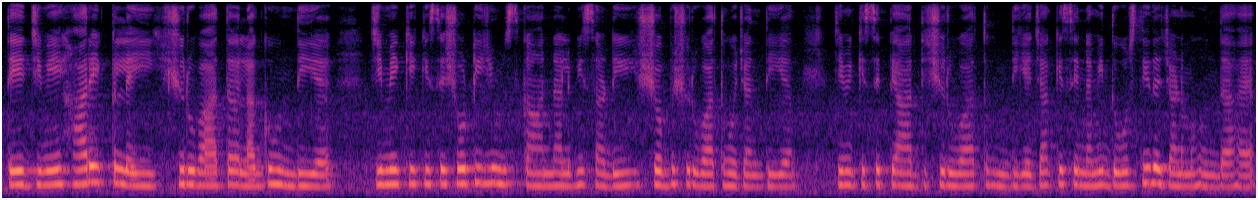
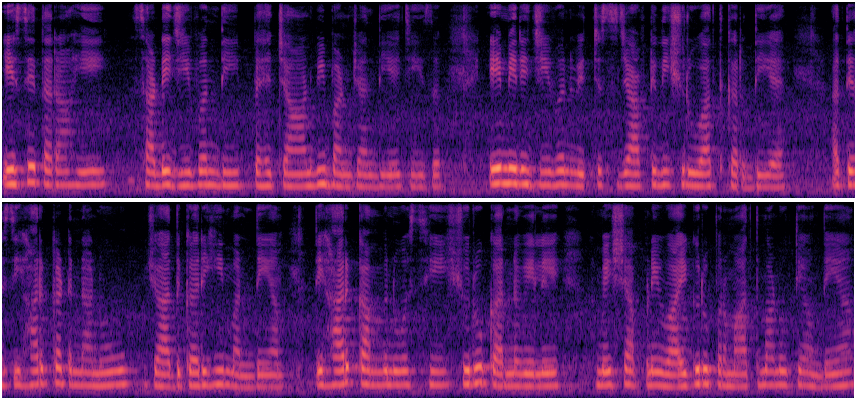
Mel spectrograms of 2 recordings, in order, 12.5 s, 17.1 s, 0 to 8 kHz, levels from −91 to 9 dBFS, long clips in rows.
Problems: background sounds at intervals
